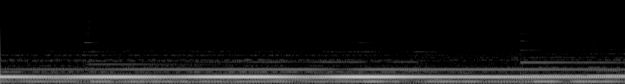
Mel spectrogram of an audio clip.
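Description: A singing bowl rubbed around its rim gives a sustained ringing tone that swells and fades in slow waves. Its pitch steps slightly higher near the end.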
